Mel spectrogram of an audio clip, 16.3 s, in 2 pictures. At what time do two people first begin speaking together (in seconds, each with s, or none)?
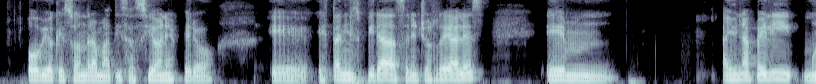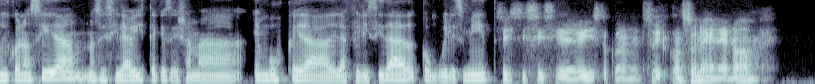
none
